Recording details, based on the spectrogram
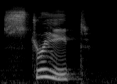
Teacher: Adding vowels at the beginning of words that begin with st. So instead of 'street', you'll hear 'estreet'.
